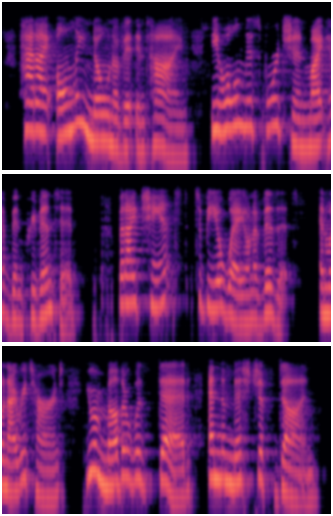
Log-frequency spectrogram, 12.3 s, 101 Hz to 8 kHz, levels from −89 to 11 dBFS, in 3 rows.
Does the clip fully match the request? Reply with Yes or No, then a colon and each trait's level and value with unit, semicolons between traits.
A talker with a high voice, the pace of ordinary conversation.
Yes: high, 225 Hz; average, 175 wpm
